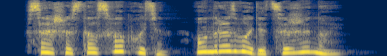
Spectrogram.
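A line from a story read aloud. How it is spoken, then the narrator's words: Joyful blurting. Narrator (Russian): радостно выдала Эля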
